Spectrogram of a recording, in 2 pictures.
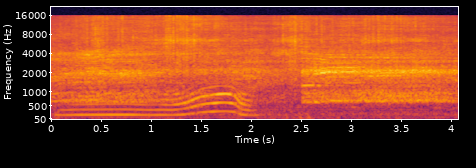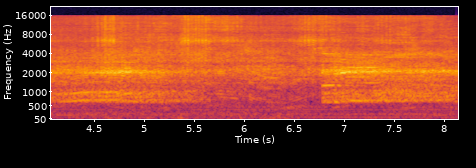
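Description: A woman's drawn-out "oh", rising in pitch, then a battery-powered toy's small motor and plastic gears whirring steadily, with a short break near the end.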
